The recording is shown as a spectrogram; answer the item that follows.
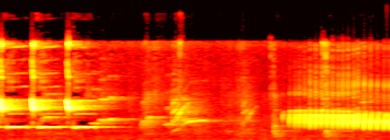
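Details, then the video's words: Canary song played for other birds to hear: three short bright whistled notes, a pause with soft scratchy twitters, then a fast, even, pulsing trill held near the end. "أقوى تغريد كناري لتسميع الطيور"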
